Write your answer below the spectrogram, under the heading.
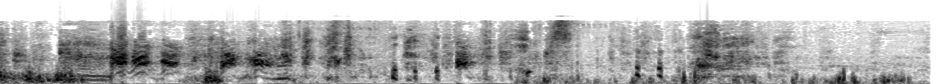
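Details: At a park, a big Rottweiler plays with a wolf: deep barks, high yips and whimpers come in uneven bursts, mixed with growls and a scuffle, as a woman speaks French.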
